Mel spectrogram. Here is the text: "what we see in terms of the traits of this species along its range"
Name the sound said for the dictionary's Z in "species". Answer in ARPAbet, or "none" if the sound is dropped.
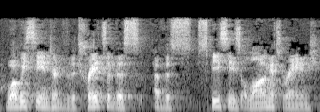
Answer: Z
